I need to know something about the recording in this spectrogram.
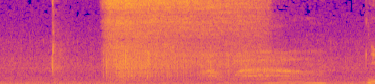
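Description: Whipped cream sprays and hisses from a can.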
